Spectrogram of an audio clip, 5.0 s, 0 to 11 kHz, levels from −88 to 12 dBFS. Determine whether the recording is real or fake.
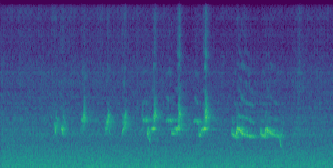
fake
